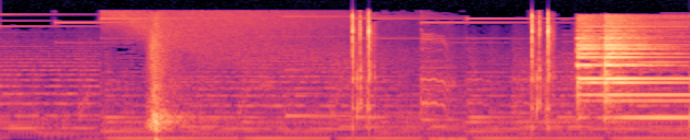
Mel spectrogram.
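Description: Background music with the sound effects of a subscribe-button animation: a whoosh about a second in, two short mouse clicks, then a bright bell chime near the end that rings on.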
